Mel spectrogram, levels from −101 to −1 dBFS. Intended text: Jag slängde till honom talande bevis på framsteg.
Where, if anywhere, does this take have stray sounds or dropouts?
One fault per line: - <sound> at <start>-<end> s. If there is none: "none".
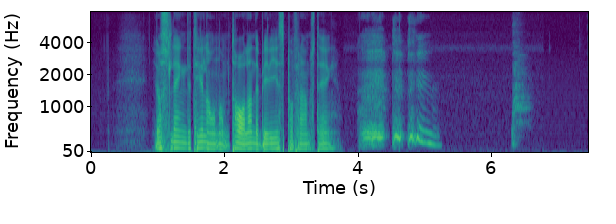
- throat clearing at 4.0-5.3 s
- bark at 6.3-6.7 s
